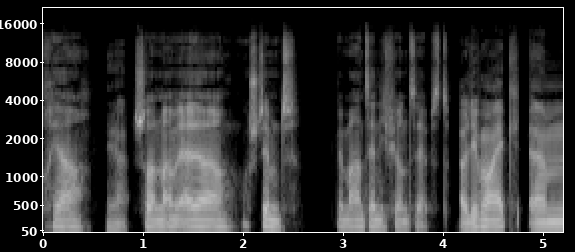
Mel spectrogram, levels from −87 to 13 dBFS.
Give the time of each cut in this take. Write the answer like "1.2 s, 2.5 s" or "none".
2.7 s, 4.1 s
